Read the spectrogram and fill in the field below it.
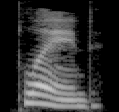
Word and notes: planed: British English

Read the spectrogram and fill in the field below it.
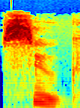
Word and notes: souk: American English

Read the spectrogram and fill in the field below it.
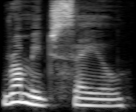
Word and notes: rummage sale: British English

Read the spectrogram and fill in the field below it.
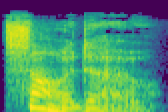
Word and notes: sourdough: British English

